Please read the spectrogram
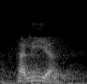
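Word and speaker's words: Thalia: Se escribe con TH, Talía. Talía.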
